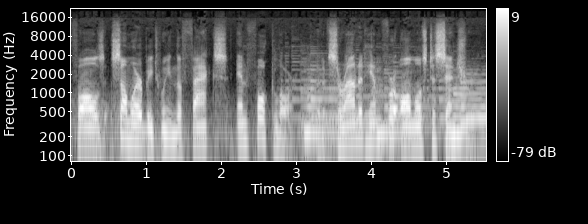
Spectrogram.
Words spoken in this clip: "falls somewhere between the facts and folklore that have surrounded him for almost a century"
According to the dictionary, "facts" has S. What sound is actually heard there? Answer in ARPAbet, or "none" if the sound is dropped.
S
